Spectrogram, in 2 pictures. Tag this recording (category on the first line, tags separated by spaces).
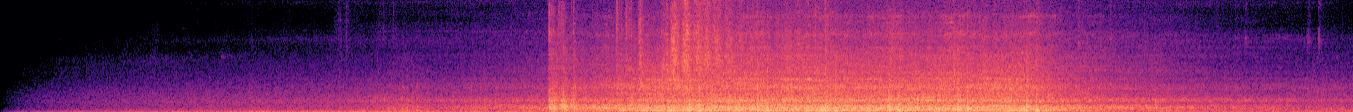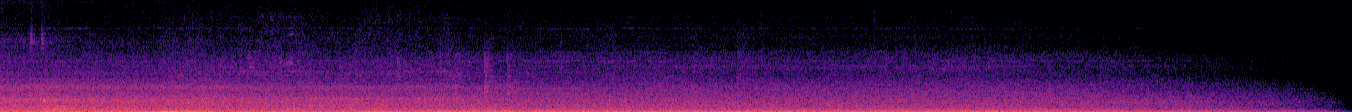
Sound effects > Vehicles
ambience atmosphere city field-recording France passing public-transportation rail railway Sevres soundscape suburban town traffic train tram tramway urban wheels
